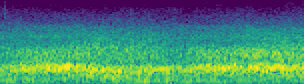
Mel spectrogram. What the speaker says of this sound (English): The noise is just about reaching a crescendo here as these two sides get ready to lock horns.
